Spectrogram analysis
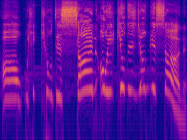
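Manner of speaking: breaking into a pained, high wail; real grief, near crying. Real, not acted. Streamer reading a tragic chapter to chat, wailing in real grief. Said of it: "man, I'm crying".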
